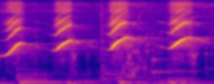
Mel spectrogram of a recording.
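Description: Four quick rising swoop sound effects, about two a second, cartoon hop sounds for the tiny cow bounding away, over children's background music with a low bass line.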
